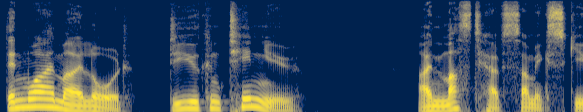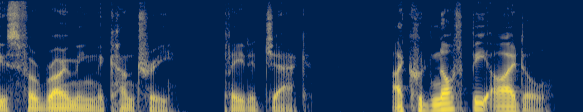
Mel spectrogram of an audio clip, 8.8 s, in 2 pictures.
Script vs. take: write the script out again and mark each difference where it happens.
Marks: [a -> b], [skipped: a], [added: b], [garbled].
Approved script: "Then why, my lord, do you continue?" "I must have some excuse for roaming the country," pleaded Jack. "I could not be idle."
"Then why, my lord, do you continue?" "I must have some excuse for roaming the country," pleaded Jack. "I could not be idle."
